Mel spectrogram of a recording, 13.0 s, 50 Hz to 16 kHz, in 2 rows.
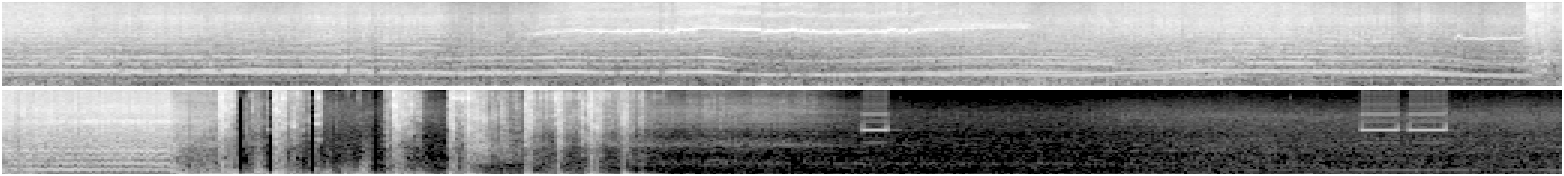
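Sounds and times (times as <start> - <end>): drone motors whining: 0.0 - 7.4
drone crashing on concrete: 4.3 - 9.8
short electronic beeps: 12.2 - 12.6.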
